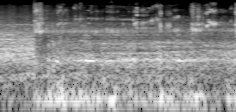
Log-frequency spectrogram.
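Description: Basketball dribbled on a hardwood court over a steady arena background noise, with short sharp sounds of play from about half a second in.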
